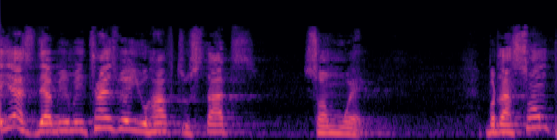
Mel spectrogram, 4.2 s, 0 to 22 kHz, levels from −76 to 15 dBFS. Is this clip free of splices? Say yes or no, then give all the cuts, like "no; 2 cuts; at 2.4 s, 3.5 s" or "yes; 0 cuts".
yes; 0 cuts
